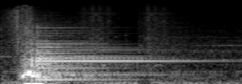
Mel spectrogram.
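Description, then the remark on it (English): A hammer strikes the mighty skull of the giant serpent Jormungandr once with a sharp metallic ping, leaving a clear ringing tone that slowly fades over about a second. No voices. “The hammer pings off Jormungandr's mighty skull.”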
